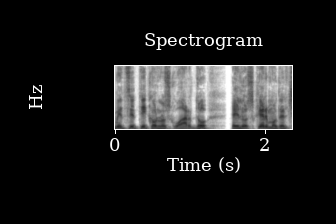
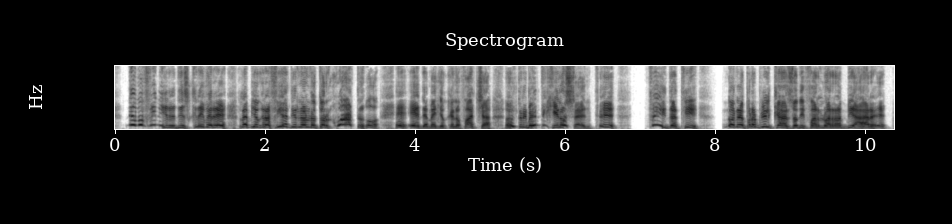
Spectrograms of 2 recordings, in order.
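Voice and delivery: high, anxious babble; comic panic, easing slightly toward the end; terrified pleading; 6 semitones higher than usual. A narrator's reading. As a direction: beg nervously for your life. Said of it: "Io gridai, terrorizzato".

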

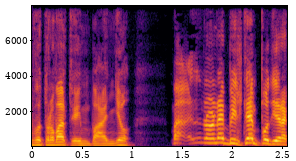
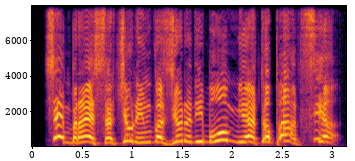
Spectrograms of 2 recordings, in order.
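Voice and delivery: high-pitched cry of alarm; alarmed exclamation; 11 semitones higher than usual. A narrator's reading. Narrator warns friends of the invasion, alarmed. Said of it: "esclamai in allarme".

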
